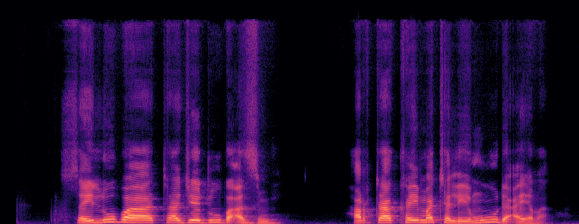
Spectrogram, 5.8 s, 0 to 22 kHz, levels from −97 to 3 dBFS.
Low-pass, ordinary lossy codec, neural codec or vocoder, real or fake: none; none; autoencoder, 48 kHz, 128 numbers a frame, DAC-VAE, trained on Japanese speech; fake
